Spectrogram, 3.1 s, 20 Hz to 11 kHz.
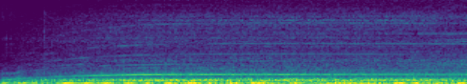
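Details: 12V 2000W-rated (200W actual) power inverter run off an idling Bajaj RE at 13.5V to keep the battery charging; steady engine rumble with a thin whine that climbs then holds as the inverter switches on; green lights, battery good, working normally.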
